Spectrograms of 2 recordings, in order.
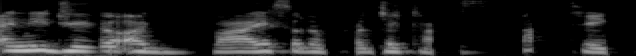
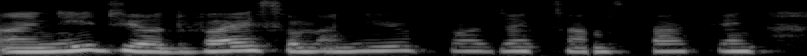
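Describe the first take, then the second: First: The voice sounds lively and excited. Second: The voice sounds flat and bored. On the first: The listener is likely to want to talk. The speaker calls it right. "I'm really, really excited about it" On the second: The listener is likely to refuse. The speaker calls it wrong. "You sound bored"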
